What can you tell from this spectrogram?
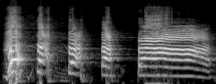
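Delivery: loud villain cackle; evil laugh. Pretend. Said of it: "Evil laugh time".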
